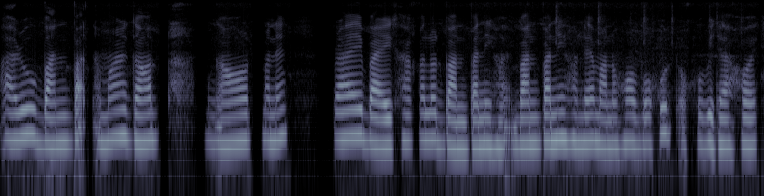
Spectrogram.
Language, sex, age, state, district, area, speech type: Assamese, female, 45-60, Assam, Dibrugarh, rural, spontaneous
